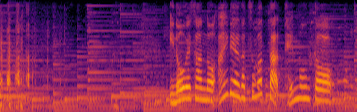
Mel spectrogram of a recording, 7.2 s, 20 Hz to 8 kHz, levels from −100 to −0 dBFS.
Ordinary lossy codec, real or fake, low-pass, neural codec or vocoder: Opus, 24 kbps; real; 7.2 kHz; none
